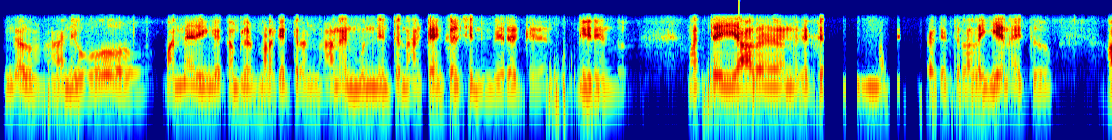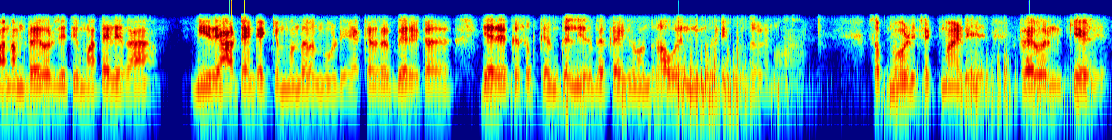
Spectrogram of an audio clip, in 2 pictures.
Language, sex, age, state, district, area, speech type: Kannada, male, 30-45, Karnataka, Raichur, rural, conversation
